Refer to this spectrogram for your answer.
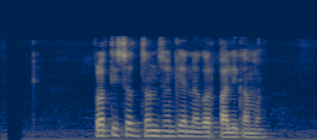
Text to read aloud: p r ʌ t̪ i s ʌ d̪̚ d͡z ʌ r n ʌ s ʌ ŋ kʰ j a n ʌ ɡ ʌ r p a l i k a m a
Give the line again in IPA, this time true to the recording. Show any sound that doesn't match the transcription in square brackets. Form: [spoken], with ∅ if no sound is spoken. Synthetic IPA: p r ʌ t̪ i s ʌ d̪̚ d͡z ʌ [∅] n ʌ s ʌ ŋ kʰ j a n ʌ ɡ ʌ r p a l i k a m a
